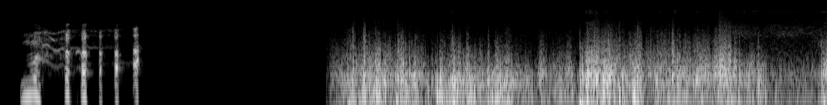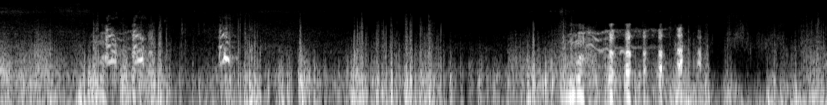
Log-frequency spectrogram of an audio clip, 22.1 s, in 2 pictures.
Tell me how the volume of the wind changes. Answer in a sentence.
The loudness of the wind stays about the same.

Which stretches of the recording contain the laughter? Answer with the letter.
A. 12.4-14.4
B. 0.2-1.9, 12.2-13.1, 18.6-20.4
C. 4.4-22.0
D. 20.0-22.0
B.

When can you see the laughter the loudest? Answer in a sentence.
The loudest moment of the laughter is at 19 seconds.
